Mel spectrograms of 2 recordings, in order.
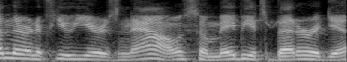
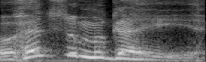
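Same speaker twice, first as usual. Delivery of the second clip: put-on Japanese accent. Retelling how he always says his nickname: japanese accent. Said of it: "He always says it in a Japanese accent".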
